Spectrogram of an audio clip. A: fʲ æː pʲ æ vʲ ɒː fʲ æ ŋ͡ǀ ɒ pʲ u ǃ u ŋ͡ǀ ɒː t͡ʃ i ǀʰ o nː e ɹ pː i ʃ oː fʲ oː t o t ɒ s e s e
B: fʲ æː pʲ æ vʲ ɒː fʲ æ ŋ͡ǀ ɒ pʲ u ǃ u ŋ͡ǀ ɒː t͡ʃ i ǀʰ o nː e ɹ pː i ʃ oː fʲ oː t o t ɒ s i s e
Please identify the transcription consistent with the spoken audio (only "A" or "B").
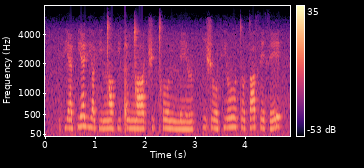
A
